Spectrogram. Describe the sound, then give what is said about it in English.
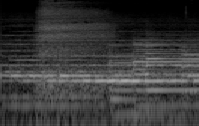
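During a guided relaxation exercise, a person inhales deeply in one long, airy breath lasting about a second over a soft, sustained musical drone. “let's just take a breath. Inhale.”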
